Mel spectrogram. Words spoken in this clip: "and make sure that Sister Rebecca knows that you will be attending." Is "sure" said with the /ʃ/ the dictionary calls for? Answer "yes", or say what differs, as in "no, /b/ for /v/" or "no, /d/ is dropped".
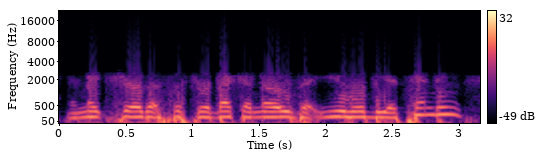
yes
